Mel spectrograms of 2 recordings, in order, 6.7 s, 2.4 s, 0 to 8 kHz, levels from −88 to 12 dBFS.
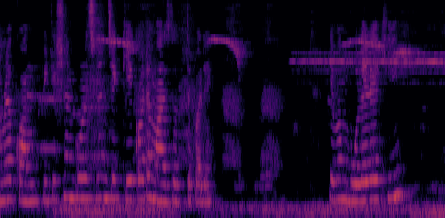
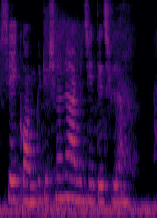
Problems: constant background noise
